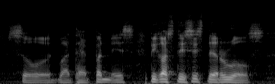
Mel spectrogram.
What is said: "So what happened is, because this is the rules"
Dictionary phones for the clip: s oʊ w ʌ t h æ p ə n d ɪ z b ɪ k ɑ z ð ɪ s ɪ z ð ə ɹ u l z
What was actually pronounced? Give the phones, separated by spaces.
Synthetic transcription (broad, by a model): s oʊ w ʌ t h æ p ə n ɪ s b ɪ k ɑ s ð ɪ s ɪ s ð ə ɹ u l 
